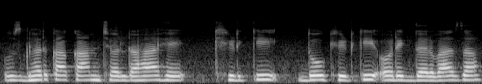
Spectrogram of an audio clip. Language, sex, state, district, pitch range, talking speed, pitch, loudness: Hindi, female, Punjab, Fazilka, 195-210 Hz, 160 wpm, 200 Hz, -12 LUFS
